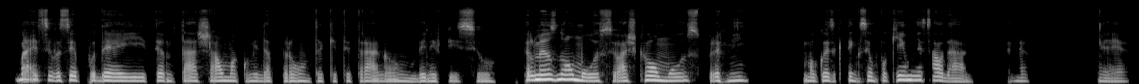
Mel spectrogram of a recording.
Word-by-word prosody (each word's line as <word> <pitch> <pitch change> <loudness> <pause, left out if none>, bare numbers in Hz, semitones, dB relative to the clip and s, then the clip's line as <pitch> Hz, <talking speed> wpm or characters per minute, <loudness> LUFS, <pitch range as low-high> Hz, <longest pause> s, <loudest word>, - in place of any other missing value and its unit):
mas 210 0 0
se 200 - -3
você 195 +2 0
puder 180 -2 +2
ir 165 -1 +1
tentar 155 - -2
achar 80 - -2
uma 170 0 +1
comida 155 0 -4
pronta 155 -1 -3
que 150 - -10
te 160 - -9
traga 80 - -3
um 140 - -2
benefício, 105 - -3 0.3
pelo 205 - +5
menos 225 0 +9
no 230 - +7
almoço, 170 -8 +4
eu - - 0
acho 165 - -2
que 195 - -4
o - - +6
almoço 175 -2 +2
pra 170 0 0
mim, 175 +2 -2 0.6
uma 165 - -3
coisa 180 +2 -2
que - - -17
tem 180 - -2
que 140 - -3
ser - - -1
um - - -5
pouquinho 205 +5 +1
mais 200 -1 +1
saudável, 145 - -3 0.4
né. 155 0 -9 0.7
É. 145 -1 -7
165 Hz, 200 wpm, -21 LUFS, 150-185 Hz, 0.7 s, menos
